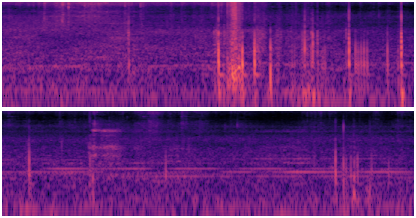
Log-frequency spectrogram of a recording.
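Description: Footsteps and knocks from a handheld phone being carried along the street, irregular sharp clicks bunched in the middle, over a steady low background hum.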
